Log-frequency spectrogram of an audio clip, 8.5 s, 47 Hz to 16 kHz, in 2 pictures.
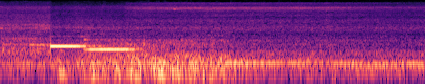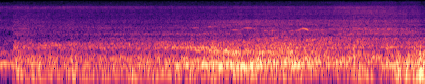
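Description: An R44 subway train rumbles steadily along with a broad roaring noise, a brief high squeal near the start, and swelling rush toward the end.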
